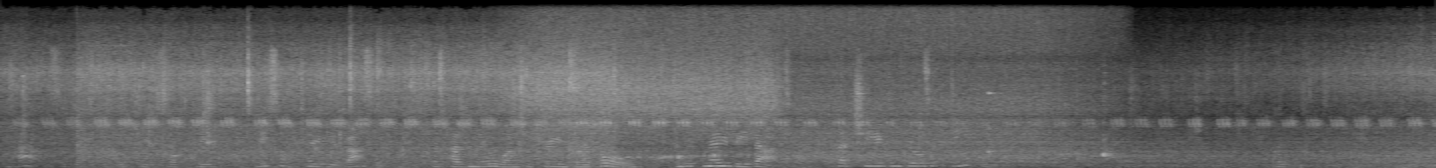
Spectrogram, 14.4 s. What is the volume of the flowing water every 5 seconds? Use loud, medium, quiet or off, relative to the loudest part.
off, loud, loud.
